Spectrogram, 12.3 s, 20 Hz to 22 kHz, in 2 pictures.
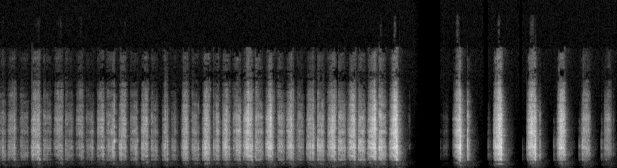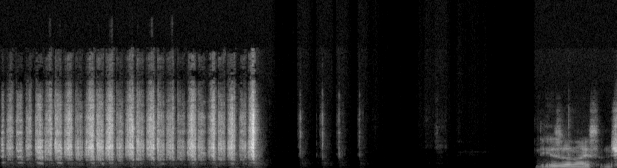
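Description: A blade edge scraping a small plastic model part for a 1/700 Space Submarine I-401 kit, rapid rasping strokes in two long bursts separated by a few short single scrapes, followed by silence and then a voice speaking.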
